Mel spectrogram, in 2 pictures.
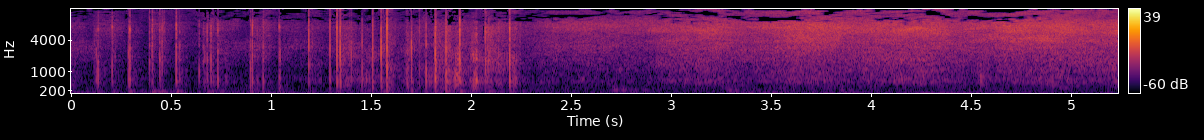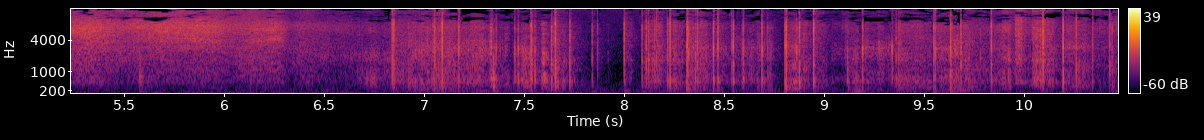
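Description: Fingernails of both hands tap a blue floral-print glossy faux leather zip-around wallet resting on a table, making rapid, crisp clicking taps. In the middle the tapping gives way to a steady, bright hissing rustle before the quick fingernail clicks return.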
